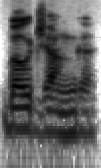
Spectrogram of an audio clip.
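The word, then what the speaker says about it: bojjhanga: So in the spoken dialects, then the dya gets changed into ja, so it becomes bojanga.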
